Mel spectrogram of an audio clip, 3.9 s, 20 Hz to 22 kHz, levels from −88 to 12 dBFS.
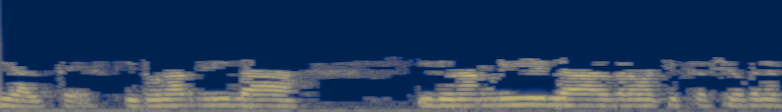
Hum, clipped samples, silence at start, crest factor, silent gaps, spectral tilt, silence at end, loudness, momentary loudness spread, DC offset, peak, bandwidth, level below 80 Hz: none; under 0.1%; 0 s; 16 dB; none; -10.5 dB/octave; 0 s; -19 LUFS; 11 LU; under 0.1%; -2 dBFS; 3.3 kHz; -44 dBFS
